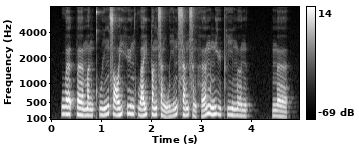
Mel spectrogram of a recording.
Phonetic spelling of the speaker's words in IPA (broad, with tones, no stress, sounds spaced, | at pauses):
w œː˧ t̚ p œː˨ m ɐ˨ ŋ kʷʰ iː˨˥ ŋ s ɔː˨˥ j h yː˧ n kʷ aː˨˥ j p ɐ˨˥ ŋ s ɐ˨˩ ŋ w iː˨˥ n s ɐ˨˥ n s ɐ˨˩ ŋ h œː˨˥ m ɪ˨˥ ŋ j yː˨ pʰ iː˨ m ɵ˨ n | m œː˨˩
